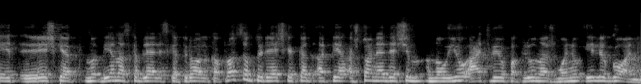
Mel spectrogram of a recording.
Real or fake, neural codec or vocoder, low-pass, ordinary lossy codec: real; none; 10.8 kHz; Opus, 24 kbps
